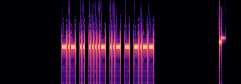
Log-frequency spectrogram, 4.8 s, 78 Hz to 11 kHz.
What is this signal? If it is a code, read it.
Morse code, heard as a keyed tone, about 38 wpm, 700 Hz. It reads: KI4UTY
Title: USA Call Signs Repeated 2x 40wpm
